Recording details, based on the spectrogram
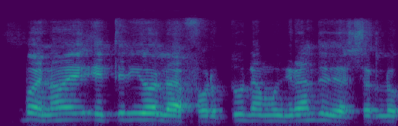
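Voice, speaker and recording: A voice with an Argentine accent is heard in a dry, close recording with no echo. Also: man. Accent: Argentine Spanish (Rioplatense). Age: 70s. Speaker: boxing journalist and author. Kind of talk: interview.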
